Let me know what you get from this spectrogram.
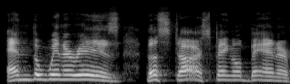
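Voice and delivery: loud, bright game-show reveal; winner announcement. Real, not acted. Host revealing the winner to viewers, excited.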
